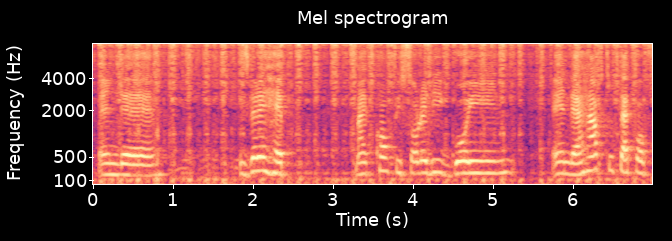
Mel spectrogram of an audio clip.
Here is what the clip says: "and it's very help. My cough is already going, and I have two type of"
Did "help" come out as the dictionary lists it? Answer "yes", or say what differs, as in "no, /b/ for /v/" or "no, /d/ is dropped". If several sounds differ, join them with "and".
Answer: no, /l/ is dropped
